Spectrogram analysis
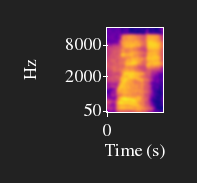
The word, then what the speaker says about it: Reyes: It's Reyes, right? Yeah. Oh, How do you pronounce it? Reyes. You're right. You're correct.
